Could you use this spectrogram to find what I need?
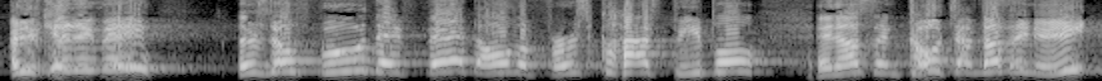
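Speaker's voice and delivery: mock outrage. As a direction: whine about the food, outraged. Outraged passenger, no food.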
